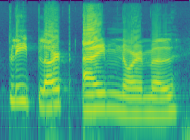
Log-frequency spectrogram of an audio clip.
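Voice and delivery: high beeping robot voice. Retold or imitated. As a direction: chirp it like a silly robot. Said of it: "I was just going".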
